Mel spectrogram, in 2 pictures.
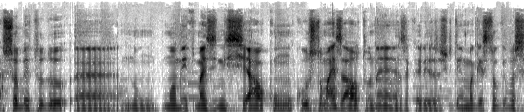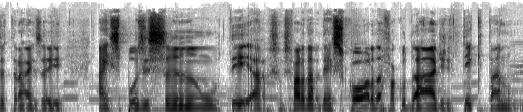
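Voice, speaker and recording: Brazilian host guy, low voice, says né after everything. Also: a little mellow. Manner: reflective, summarizing, constant tag questions. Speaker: podcast host. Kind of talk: casual interview conversation.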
